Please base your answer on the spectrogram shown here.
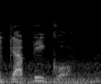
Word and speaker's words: Gatico: similar to the animal, they would refer to the store as El Gatico, the little cat, but pronounced in Spanish, Gatico.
